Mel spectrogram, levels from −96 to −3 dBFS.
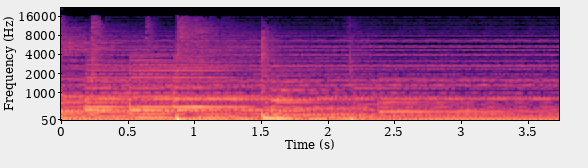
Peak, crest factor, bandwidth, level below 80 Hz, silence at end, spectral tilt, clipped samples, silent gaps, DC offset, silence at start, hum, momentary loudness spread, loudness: -4 dBFS; 18 dB; 16.5 kHz; -30 dBFS; 0 s; -6.5 dB/octave; under 0.1%; none; under 0.1%; 0 s; none; 9 LU; -24 LUFS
